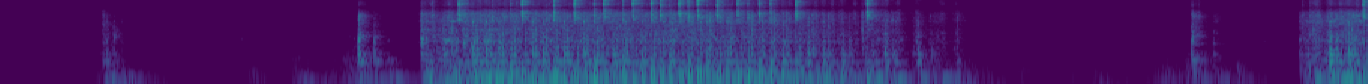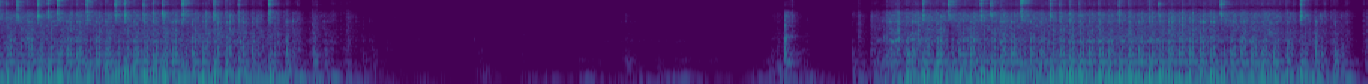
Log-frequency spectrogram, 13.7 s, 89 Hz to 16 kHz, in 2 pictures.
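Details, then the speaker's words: 3D-printed 125cc fuel-injected two-stroke on a new test, after opening the injector more per hall-sensor pulse. Three short rough, raspy bursts on starter fluid, each dying within seconds, running about 6 seconds at most; a fueling problem remains. "It still has some fueling issues though. It started on starter fluid. It ran for like 6 seconds. So, that's definitely a success. We still have a fueling problem."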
